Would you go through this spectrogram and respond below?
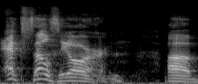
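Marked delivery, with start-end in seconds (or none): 0.1-1.1 bad put-on old man voice, higher and louder. Trying a quick impression after another: bad Stan Lee impression. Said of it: "that was fucking horrible".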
